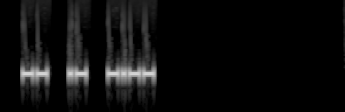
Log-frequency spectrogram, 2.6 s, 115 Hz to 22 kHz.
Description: Morse code, heard as a keyed tone, about 41 wpm, spaced as for 31 wpm, 700 Hz. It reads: MAY
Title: 2x Character Spacing - Top 200 Words - 45wpm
